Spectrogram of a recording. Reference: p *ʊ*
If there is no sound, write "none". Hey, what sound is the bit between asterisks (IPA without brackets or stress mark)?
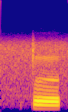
ʊ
